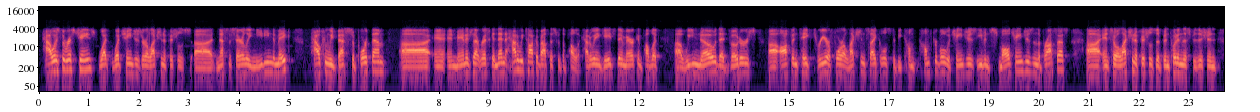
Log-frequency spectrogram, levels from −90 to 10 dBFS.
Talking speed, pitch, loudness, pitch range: 205 wpm, 130 Hz, -21 LUFS, 120-150 Hz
